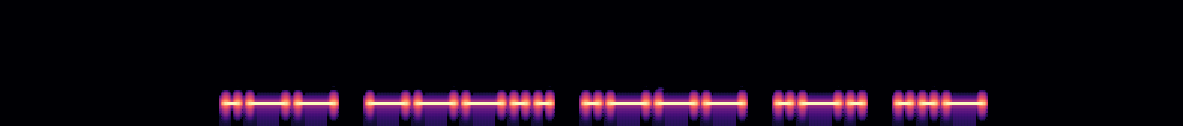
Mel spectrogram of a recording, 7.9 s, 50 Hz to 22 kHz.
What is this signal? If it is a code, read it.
Morse code, heard as a keyed tone, about 14 wpm, 700 Hz. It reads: W8JRU
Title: USA Call Signs - 5 Characters - Repeated 3x - 15wpm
